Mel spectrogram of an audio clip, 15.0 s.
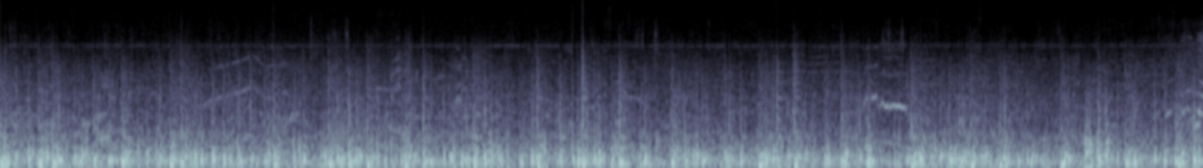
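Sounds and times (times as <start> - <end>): fireworks booming: 0.0 - 15.0
fireworks crackling: 0.0 - 15.0.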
